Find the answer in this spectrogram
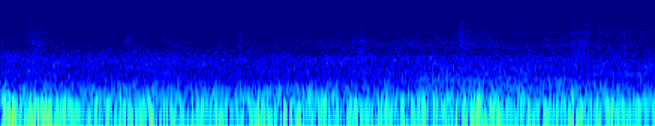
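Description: Wind rumbling on the camera microphone, with faint, irregular footsteps on sand.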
